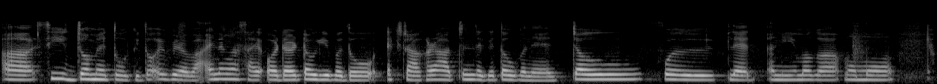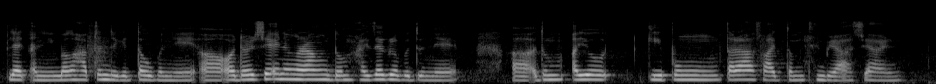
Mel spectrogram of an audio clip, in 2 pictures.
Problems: constant background noise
